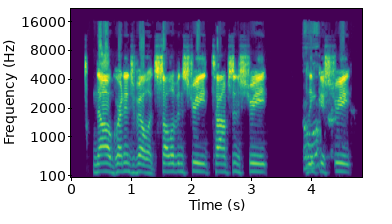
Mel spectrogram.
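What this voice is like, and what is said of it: New York Italian accent. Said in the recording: “I hear the accent. This one's a New Yorker and Italian. ... I love the accent.”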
